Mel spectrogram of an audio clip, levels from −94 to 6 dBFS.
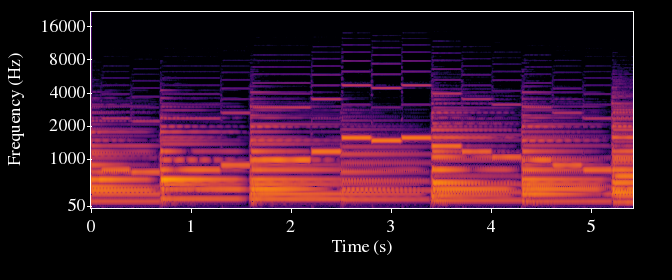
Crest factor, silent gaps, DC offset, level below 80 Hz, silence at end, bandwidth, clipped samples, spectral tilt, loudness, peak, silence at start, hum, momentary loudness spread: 14 dB; none; under 0.1%; -74 dBFS; 0 s; 10 kHz; under 0.1%; -6.5 dB/octave; -24 LUFS; -10 dBFS; 0 s; none; 7 LU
